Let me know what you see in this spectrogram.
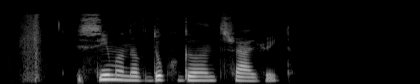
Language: Abkhazian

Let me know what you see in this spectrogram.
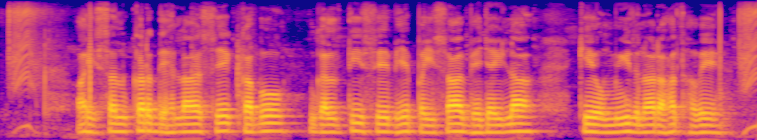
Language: Bhojpuri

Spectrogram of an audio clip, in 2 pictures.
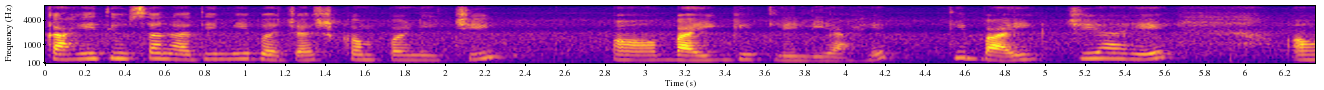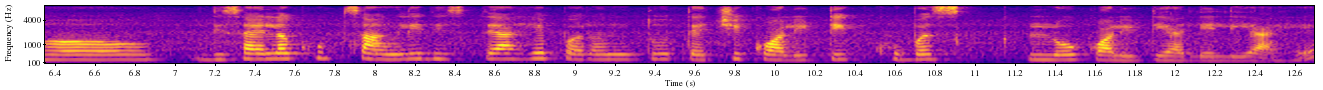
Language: Marathi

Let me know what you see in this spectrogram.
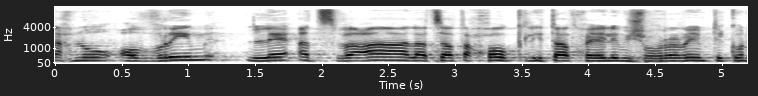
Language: Hebrew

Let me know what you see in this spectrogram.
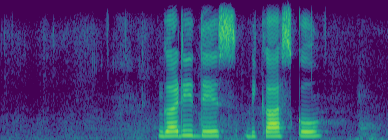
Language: Nepali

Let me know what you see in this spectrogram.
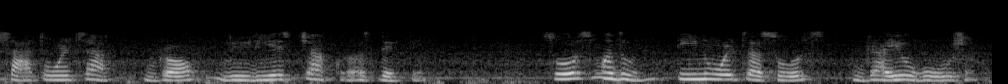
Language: Marathi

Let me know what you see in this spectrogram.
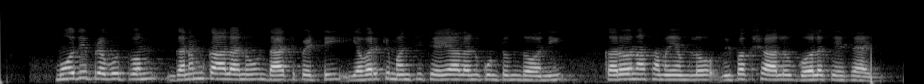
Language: Telugu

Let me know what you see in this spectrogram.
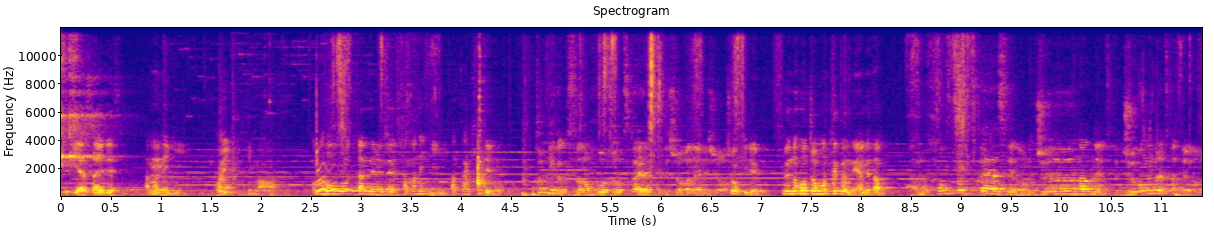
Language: Japanese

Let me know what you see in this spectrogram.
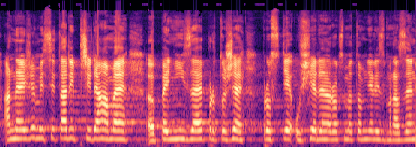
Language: Czech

